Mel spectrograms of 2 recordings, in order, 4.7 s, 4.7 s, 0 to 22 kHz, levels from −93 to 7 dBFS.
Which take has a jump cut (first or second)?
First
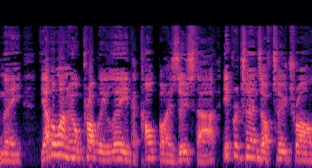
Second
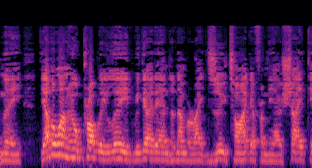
first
